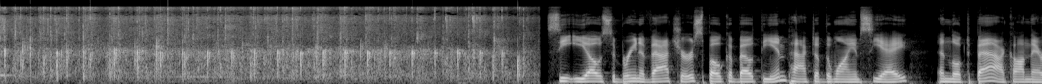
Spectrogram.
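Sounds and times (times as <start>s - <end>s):
audience applause: 0.0s - 5.4s
speech: 5.6s - 10.4s.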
